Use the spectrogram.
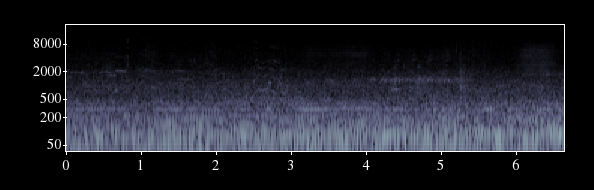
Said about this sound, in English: Talking. If you have any food, they're your best friend. Yeah, they're all kind of fat. The gulls here. They're spoiled rotten. Everybody feeds them popcorn.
